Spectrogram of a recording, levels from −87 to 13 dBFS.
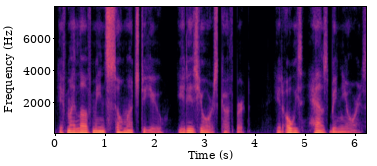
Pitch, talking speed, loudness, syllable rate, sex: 110 Hz, 155 wpm, -19 LUFS, 3.5 syllables/s, male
